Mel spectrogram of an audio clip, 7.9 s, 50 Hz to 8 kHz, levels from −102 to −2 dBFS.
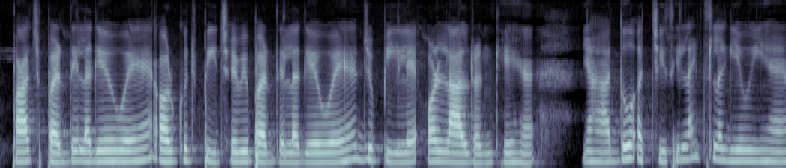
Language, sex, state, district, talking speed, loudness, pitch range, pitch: Hindi, female, Uttar Pradesh, Jalaun, 215 wpm, -27 LUFS, 170-190 Hz, 180 Hz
